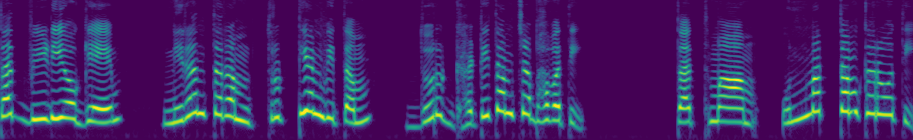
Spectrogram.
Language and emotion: Sanskrit, angry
